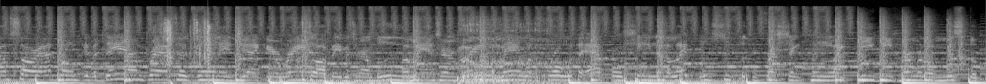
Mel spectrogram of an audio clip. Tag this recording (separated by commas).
Pop music, Music, Jazz, Rhythm and blues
